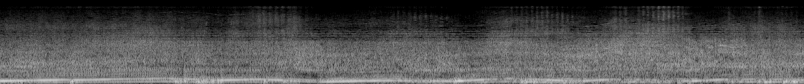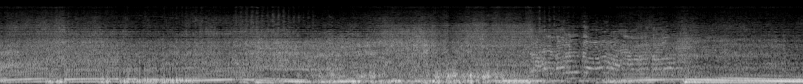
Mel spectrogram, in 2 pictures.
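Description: Turbocharged BMW E30 engine revved hard and let fall again and again, about once a second, as the car drifts in circles, its rear tyres squealing in wheelspin. The revs hold steady for a couple of seconds before one last rise near the end.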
